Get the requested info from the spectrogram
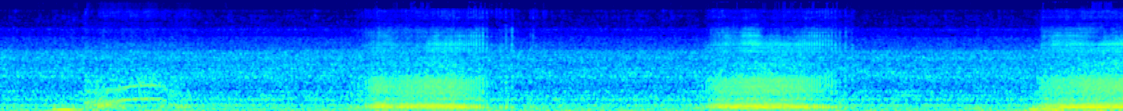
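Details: Sleeping cat snoring: long, raspy, rumbling breaths, each about a second and a half long, recurring roughly every three seconds, with quieter pauses between them.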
